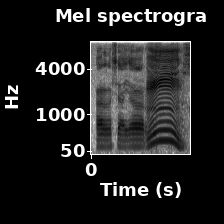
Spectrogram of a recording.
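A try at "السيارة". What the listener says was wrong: Kita sudah pernah belajar asyamsiyah kan? As-sayyaratu bukan al-sayyaratu.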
